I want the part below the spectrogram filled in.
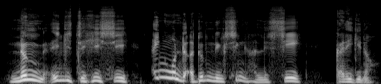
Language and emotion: Manipuri, angry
